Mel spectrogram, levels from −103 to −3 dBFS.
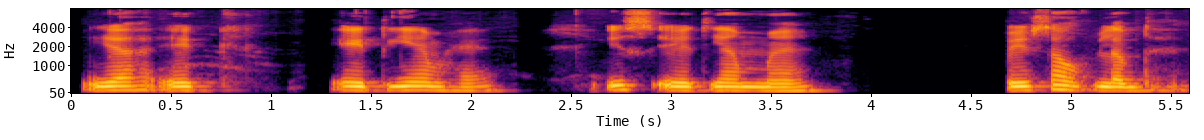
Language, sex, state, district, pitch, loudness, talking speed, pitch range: Hindi, male, Bihar, Lakhisarai, 135 Hz, -18 LUFS, 120 wpm, 130-140 Hz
